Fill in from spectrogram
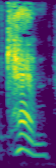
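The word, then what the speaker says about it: Kean: I got told it was Moses Ken because it's a version of Moses with a different pronunciation, and Ken was just how they pronounced it. But then he's come here and said, no, I'm happy to be Moise Keane. So I don't think it's actually how you say his name.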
